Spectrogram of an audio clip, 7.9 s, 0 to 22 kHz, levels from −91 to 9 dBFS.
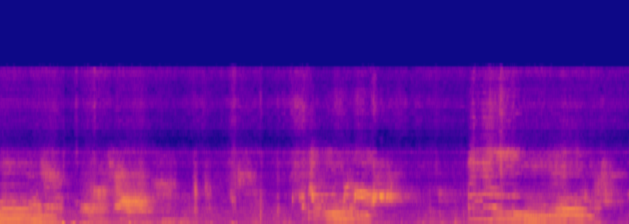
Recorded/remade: remade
